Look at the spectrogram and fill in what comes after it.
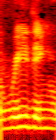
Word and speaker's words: Reading: And yes, it does look like the word reading, just for all of you who maybe thought you were using the Reading Railroad in Monopoly. It looks like reading, it's pronounced Reading, but there are several worldwide and even in the US, so make sure you do Pennsylvania.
